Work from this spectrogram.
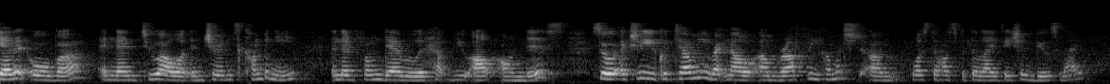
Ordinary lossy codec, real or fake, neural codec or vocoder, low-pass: AAC, 48 kbps; real; none; 7.2 kHz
